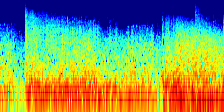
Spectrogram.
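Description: Distant tank gun blasts in a World of Tanks battle on the Mountain Pass map, two heavy booming reports rolling over a continuous dense rumble of battle noise.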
